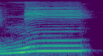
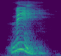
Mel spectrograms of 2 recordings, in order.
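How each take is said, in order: First: The pitch stays high and level. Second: The pitch falls sharply from high to low.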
